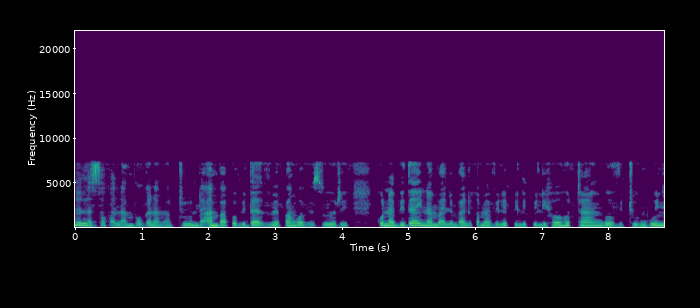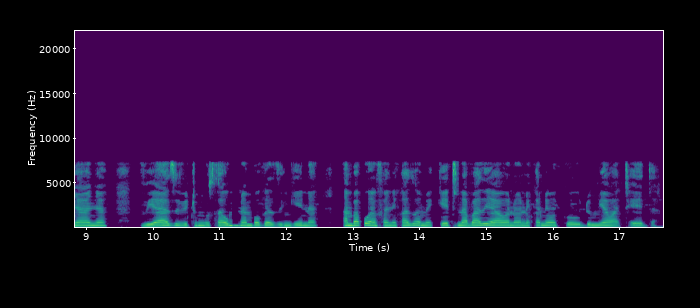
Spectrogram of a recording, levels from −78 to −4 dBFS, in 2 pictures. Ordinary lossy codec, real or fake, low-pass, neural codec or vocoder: AAC, 48 kbps; real; 7.2 kHz; none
